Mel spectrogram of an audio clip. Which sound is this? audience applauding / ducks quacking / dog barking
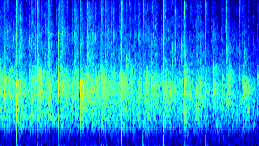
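audience applauding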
